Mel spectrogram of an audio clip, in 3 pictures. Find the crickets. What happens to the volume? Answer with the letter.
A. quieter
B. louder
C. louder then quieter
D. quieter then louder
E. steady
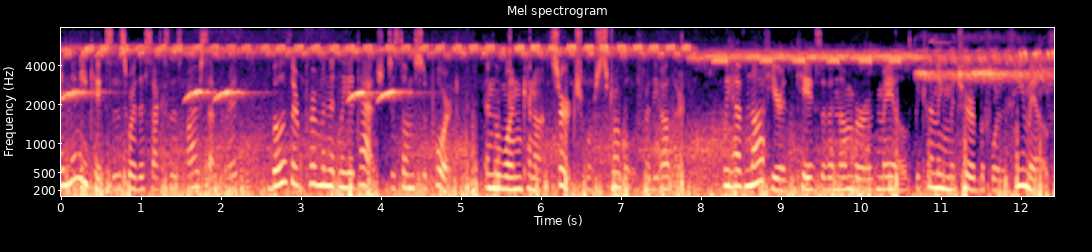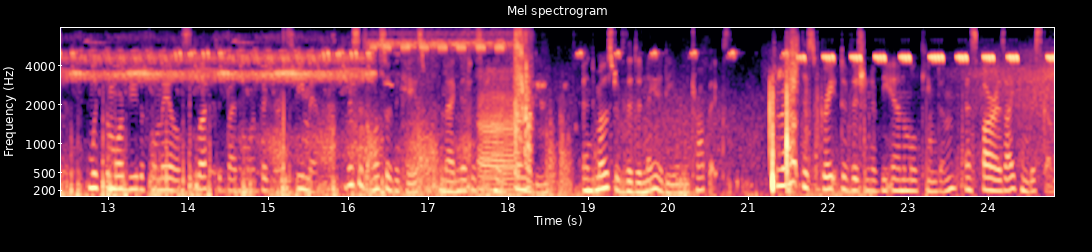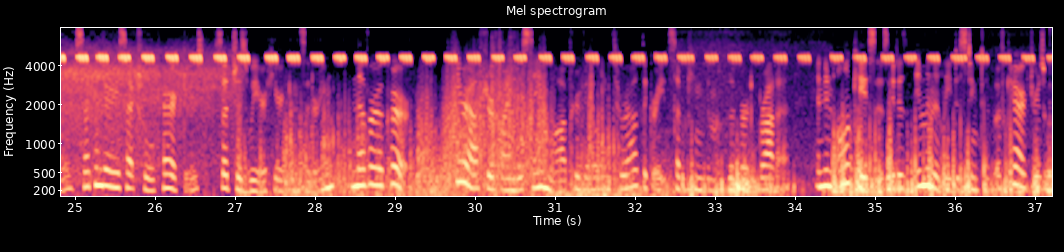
C.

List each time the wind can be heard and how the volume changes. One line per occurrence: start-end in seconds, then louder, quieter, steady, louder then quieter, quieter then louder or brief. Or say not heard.
0.0-37.1 quieter then louder.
